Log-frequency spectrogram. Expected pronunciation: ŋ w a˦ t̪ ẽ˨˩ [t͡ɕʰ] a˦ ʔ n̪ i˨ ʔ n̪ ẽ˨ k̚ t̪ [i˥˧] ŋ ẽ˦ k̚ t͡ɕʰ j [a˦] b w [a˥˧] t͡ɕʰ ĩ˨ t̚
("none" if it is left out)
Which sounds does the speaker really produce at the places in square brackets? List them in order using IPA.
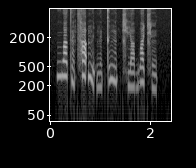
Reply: t͡sʰ, i˥˧, a˧, a˥˧

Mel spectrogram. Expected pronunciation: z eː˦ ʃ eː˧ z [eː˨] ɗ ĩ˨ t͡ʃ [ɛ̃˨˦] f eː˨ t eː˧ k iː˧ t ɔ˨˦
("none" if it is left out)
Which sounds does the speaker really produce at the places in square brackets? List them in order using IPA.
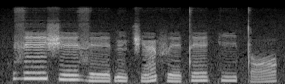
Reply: eː˨, ɛ̃˨˦

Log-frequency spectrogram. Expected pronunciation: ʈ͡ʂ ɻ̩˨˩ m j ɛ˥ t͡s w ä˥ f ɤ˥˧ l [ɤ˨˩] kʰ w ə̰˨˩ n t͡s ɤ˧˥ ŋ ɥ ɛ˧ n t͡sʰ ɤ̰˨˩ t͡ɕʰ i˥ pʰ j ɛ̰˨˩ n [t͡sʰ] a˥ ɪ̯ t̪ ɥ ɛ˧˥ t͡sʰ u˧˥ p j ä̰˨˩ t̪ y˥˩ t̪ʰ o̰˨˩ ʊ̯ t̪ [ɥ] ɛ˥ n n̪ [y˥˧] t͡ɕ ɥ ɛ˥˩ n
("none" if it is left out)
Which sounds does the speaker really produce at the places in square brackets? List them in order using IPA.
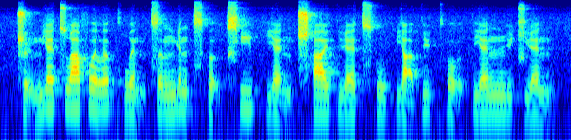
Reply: ɤ˥˩, ʈ͡ʂʰ, j, y˥˧

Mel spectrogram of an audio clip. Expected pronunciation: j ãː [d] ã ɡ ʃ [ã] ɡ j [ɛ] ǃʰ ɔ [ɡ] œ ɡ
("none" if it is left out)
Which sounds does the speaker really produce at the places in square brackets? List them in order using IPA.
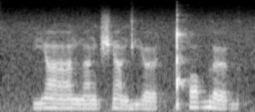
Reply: d, ã, œ, ɡ

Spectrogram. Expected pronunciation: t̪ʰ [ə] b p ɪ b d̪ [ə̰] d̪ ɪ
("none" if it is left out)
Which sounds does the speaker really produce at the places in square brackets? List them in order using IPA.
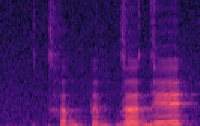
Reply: ə, ə

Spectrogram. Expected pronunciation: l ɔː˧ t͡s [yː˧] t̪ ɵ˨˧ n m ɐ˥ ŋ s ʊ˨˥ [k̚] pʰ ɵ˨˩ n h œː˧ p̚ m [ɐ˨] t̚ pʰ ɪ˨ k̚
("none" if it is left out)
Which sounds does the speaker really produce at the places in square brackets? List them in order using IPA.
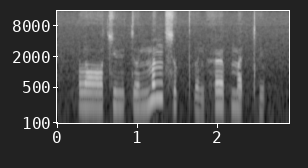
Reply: yː˧, k̚, ɐ˨˥

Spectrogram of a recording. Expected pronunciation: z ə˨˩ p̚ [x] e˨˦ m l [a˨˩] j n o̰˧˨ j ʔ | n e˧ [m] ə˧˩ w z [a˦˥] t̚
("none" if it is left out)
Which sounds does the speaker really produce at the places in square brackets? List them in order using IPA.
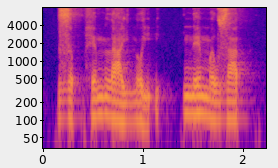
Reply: h, a˨˩, m, a˨˩

